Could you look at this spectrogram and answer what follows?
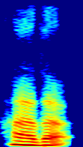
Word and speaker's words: هذا: And you know that there is a small alif basically over here, which normally in modern standard Arabic they don't write over here. So basically this alif is over here. That means it equals 2 harakat. So it is, we prolong it for 2 seconds.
